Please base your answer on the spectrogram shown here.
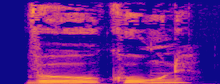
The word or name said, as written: vågekone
